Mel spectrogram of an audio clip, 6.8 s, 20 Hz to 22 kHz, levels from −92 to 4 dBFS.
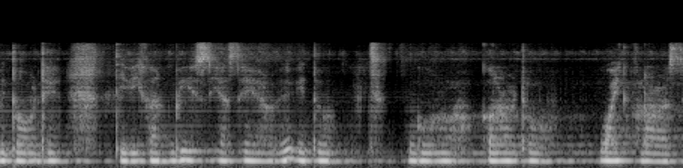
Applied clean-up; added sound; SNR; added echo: neural separator model SepFormer DNS4.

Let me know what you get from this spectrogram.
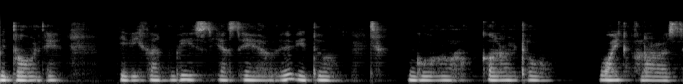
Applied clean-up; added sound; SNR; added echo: neural mask model DeepFilterNet 3.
